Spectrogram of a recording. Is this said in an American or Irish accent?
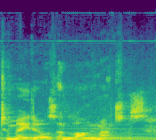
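American. It is said in an American accent.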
